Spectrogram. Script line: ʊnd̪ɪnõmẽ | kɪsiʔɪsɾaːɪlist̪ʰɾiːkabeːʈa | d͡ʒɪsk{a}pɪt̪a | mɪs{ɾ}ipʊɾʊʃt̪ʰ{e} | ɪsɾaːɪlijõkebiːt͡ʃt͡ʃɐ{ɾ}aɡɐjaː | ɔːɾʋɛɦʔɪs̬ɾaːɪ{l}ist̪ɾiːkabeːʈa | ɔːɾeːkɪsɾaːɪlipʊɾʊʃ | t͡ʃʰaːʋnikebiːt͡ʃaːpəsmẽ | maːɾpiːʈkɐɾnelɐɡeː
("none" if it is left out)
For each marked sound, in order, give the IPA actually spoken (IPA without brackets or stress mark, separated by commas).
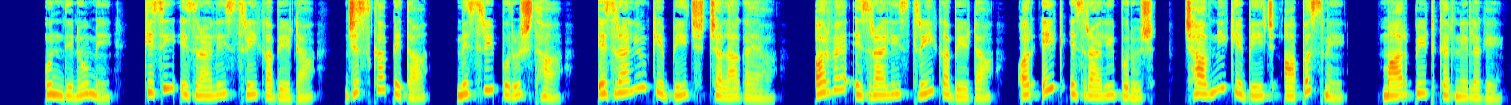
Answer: a, ɾ, a, l, l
